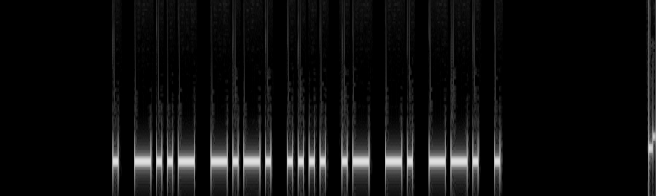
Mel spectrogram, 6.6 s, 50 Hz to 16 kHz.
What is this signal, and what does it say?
Morse code, heard as a keyed tone, about 23 wpm, 700 Hz. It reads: EXCHANGE
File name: practice / 22wpm / Eight Letter Words - 22wpm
